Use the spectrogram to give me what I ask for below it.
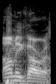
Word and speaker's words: Amigara: Uh, the actual pronunciation of that, uh, Kawagawa fault. Uh, why should I? Is it Amigara? Amigara.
